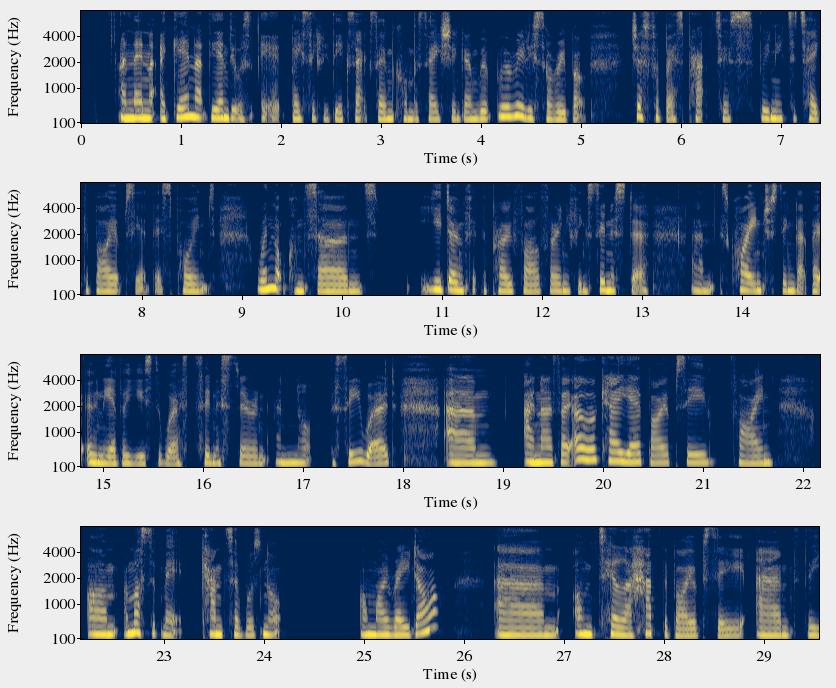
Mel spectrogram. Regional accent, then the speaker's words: Switzerland; moved away as an adult; now in United Kingdom; I'm actually originally from Switzerland. So I was born in Switzerland, grew up there, and then moved to the UK in 2007. So well over 15 years now.

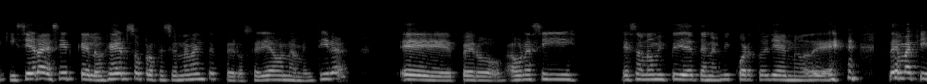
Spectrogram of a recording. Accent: Mérida, Venezuela; now in Bogotá, Colombia; y soy efectivamente una persona migrante. Yo soy originaria de Venezuela, nací en el estado de Mérida. Mis hermanas y yo somos de esa ciudad. Y tengo 38 años actualmente

